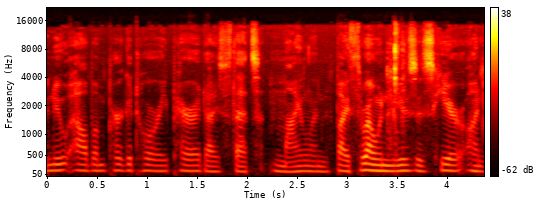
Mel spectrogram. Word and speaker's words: Milan: You can call it Milan if you want. Lots of Italian people do. But it was written in my neighborhood in New Orleans, which is pronounced Milan.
